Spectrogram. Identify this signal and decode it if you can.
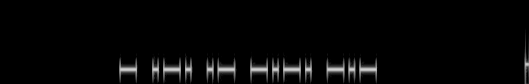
Morse code, heard as a keyed tone, about 22 wpm, 700 Hz. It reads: TRACK
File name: 5 Letter Words - First 3 Letters Given - 22wpm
